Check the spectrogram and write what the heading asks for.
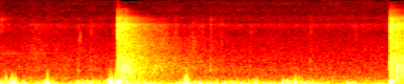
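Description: Two gunshots from other shooters on the range, one about a second in and one right at the end, each a sharp crack with a short ringing tail, over a low rumble.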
